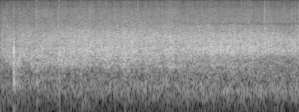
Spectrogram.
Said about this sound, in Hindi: एक बार हम ताली बजाएंगे जोर से उनके लिए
